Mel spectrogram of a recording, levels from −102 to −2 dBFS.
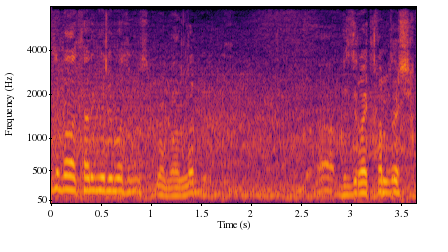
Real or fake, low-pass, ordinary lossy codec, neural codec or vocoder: fake; none; none; codec, 16 kHz, 16 kbps, FreqCodec, larger model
